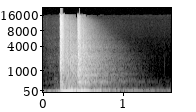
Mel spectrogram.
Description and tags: closing one toilet lid
Closing a toilet lid.
bath, bathroom, campus-upf, lid, seat, toilet, UPF-CS14, WC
